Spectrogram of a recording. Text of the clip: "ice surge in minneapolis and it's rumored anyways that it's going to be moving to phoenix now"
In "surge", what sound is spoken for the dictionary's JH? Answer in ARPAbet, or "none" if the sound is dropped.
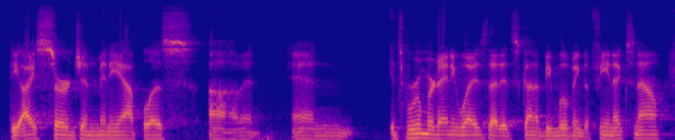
JH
